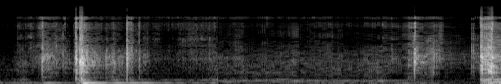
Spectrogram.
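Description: Skateboard rolling on concrete, then the board cracking sharply against the ground about a second in, the loudest sound, with a lighter clack just after. Near the end the board smacks the concrete again with a clatter during a hospital flip.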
